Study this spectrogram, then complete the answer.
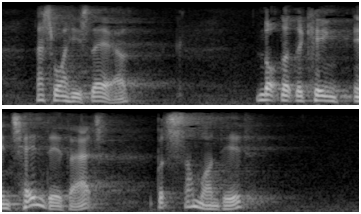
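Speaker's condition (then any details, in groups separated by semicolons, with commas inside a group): No condition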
